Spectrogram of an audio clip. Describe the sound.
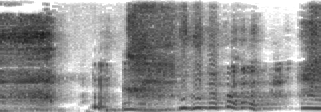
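A voice imitates heavy, snorting breaths, loud, with a rough noisy exhale at the start, a wavering voiced grunt in the middle and another sharp breath at the end.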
